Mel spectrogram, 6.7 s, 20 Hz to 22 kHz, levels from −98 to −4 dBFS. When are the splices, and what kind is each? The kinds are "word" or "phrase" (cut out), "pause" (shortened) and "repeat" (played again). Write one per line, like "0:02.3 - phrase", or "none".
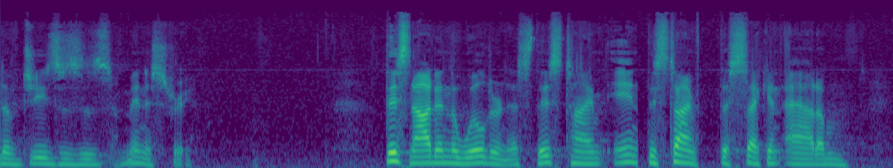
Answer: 0:03.1 - word
0:04.8 - phrase
0:05.2 - word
